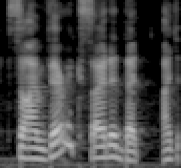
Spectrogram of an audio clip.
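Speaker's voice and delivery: excited, voice breaking mid-sentence. Speaker saying they're excited about a game coming to Switch; voice cracking. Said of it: "my voice just cracked".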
